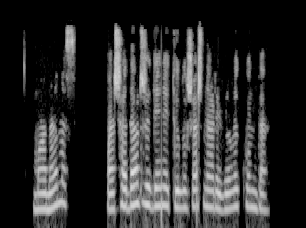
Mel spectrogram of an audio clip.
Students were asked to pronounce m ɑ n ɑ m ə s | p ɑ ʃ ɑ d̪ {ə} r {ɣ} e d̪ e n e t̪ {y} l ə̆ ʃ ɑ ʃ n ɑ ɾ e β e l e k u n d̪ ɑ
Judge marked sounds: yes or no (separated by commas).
no, no, yes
